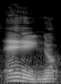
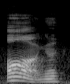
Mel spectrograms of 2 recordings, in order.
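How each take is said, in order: First: The name is said with an open 'ah' vowel. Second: The name is said with a rounded 'oh' vowel. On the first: The speaker calls it right. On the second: The speaker calls it wrong.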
